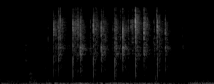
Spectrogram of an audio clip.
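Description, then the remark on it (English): Quick, scratchy strokes of a dried-out pen rasp across paper in a rapid burst of about a dozen short scribbles, fairly quiet, with no voices. “Why do these pens go out like crazy?”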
